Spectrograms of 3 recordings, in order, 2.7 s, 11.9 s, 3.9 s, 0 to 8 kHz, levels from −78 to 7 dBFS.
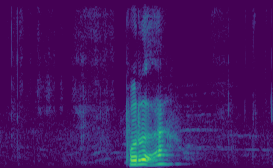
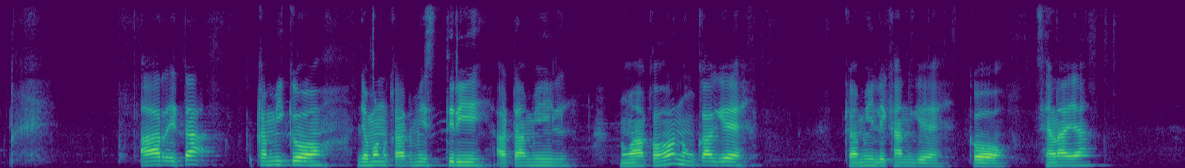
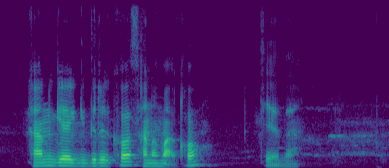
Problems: background sounds at intervals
